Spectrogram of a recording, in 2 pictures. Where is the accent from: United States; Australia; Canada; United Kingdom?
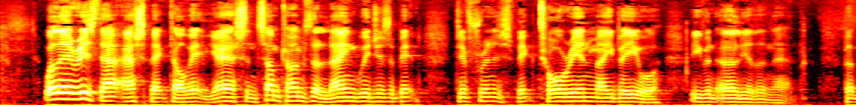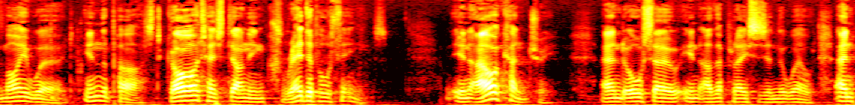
United Kingdom; perhaps I'm showing my pride in being British or something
